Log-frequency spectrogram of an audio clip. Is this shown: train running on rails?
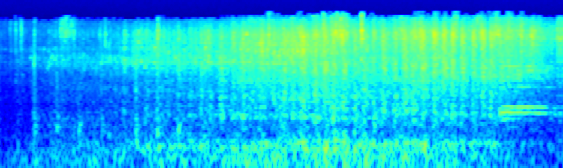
yes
